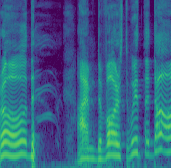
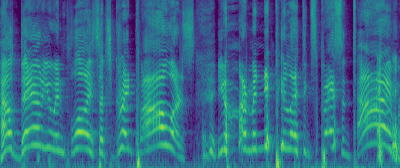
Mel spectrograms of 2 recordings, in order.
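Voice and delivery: high, scandalized, huffy, indignant, outraged tone; 7 semitones higher than usual. Acting out angry relatives accusing someone of playing god: imitating angry people. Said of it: "that's why they're angry".

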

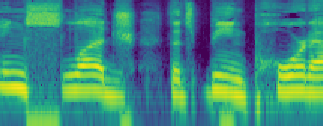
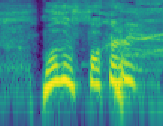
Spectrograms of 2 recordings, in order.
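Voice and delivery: put-on pissed-off angry voice, pitched higher; 8 semitones higher than usual. Retelling how Tracy reacts when the voice is done at home: imitating pissed-off Tracy. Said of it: "Tracy gets pissed off".

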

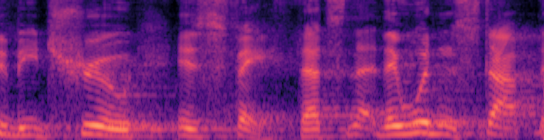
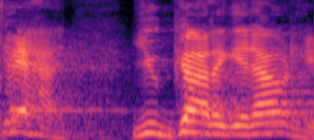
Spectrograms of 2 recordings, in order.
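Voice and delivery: thrilled, eager shout, loud and swooping; 7 dB louder than usual. Retelling a daughter calling from outside: imitating an excited shout. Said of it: "like this excited shout".

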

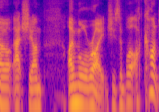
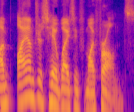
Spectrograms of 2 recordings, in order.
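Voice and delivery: fake upper-class posh accent. Retelling a woman's words after giving her a cigarette, fake posh accent. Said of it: "putting on a voice to try and match my quite posh accent".

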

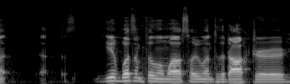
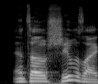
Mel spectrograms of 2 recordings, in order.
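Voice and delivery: normal talking voice

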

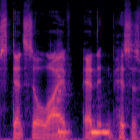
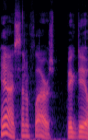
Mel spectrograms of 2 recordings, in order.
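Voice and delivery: casual, offhand, nonchalant, pitched-up tone; 6 semitones higher than usual. Reacting to a scene, acting out a man's nonchalant reply. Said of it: "he just says it nonchalantly".

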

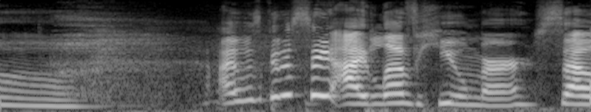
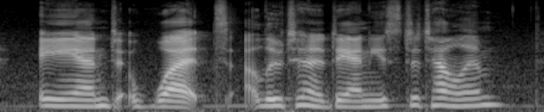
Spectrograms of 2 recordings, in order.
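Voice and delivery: ordinary talk

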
